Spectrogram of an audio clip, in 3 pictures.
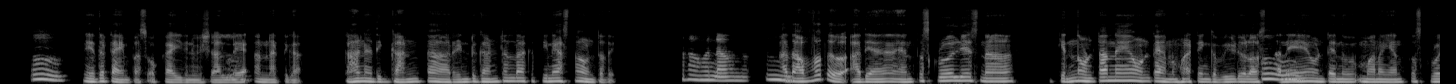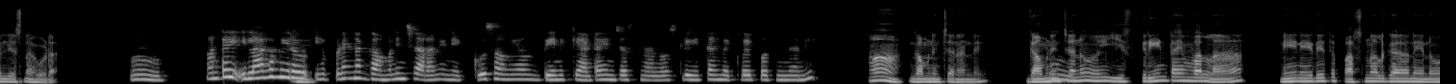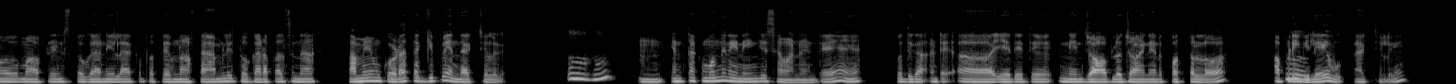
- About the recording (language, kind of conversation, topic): Telugu, podcast, ఆన్‌లైన్, ఆఫ్‌లైన్ మధ్య సమతుల్యం సాధించడానికి సులభ మార్గాలు ఏవిటి?
- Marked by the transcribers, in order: in English: "టైమ్‌పాస్"; in English: "స్క్రోల్"; in English: "స్క్రోల్"; in English: "స్క్రీన్"; in English: "స్క్రీన్ టైం"; in English: "పర్సనల్‌గా"; in English: "ఫ్రెండ్స్‌తో"; in English: "ఫ్యామిలీతో"; in English: "యాక్చువల్‌గా"; in English: "జాబ్‌లో జాయిన్"; in English: "యాక్చువల్లీ"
